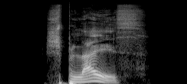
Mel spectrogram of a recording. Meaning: singular imperative of spleißen
- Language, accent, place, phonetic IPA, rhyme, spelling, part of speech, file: German, Germany, Berlin, [ʃplaɪ̯s], -aɪ̯s, spleiß, verb, De-spleiß.ogg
